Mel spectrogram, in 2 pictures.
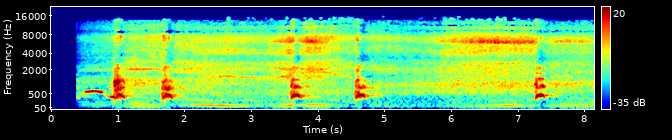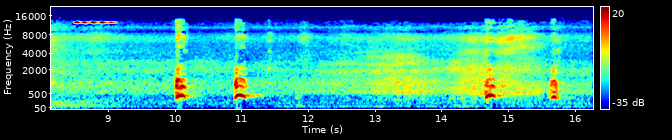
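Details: A Golden Retriever and an Alaskan Malamute waiting for treats give short, single barks at irregular intervals of one to three seconds, about nine in total, over a steady low rumble of background noise.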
